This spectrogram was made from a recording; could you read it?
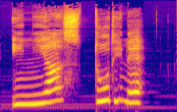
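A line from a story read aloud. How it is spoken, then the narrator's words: Squeaking mouse. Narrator (Slovenian): je zacvilila miška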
